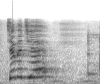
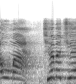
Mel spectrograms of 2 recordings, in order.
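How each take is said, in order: First: High, slow, stretched out complaint; slow high-pitched replay of the protest; slow drawn-out repeat. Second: High, loud outraged shout; high yell of protest after being scalded; acted pained shout. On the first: Acted. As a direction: drag each word out in reproach. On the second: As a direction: shout at whoever hurt you. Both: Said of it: "Tu cries".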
